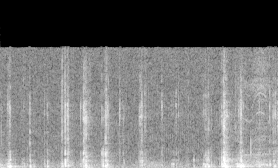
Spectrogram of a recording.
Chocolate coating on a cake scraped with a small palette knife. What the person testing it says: you can hear that how crispy is the chocolate underneath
